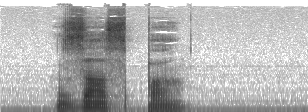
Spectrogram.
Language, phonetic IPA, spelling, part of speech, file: Polish, [ˈzaspa], zaspa, noun, Pl-zaspa.ogg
